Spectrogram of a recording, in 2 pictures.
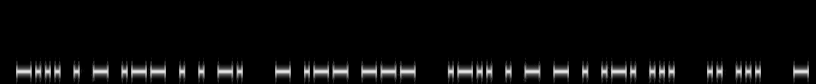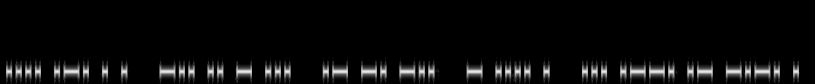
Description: Morse code, heard as a keyed tone, about 25 wpm, 600 Hz. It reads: BETWEEN TWO LETTERS IS THREE DITS AND THE SPACE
